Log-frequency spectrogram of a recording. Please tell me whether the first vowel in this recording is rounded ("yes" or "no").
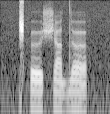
no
